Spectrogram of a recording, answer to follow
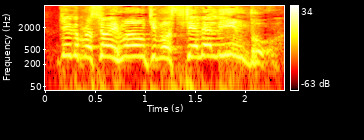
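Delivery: high, loud preacher shout to the crowd; preacher's shout. Retold or imitated. Pentecostal preacher urging the congregation, high loud shout.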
